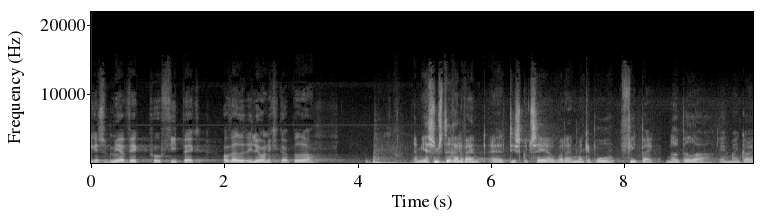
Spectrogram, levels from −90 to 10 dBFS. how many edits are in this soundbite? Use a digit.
2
